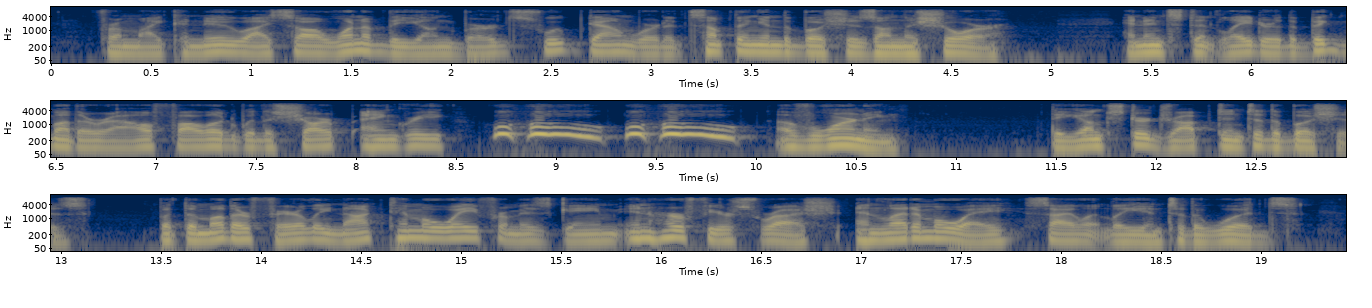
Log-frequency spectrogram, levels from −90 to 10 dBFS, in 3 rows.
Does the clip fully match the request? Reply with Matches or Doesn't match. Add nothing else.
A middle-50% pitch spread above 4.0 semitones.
Doesn't match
